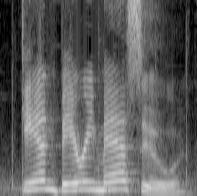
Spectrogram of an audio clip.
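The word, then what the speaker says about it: 頑張ります: Ganberry Massu. That's how you pronounce that.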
